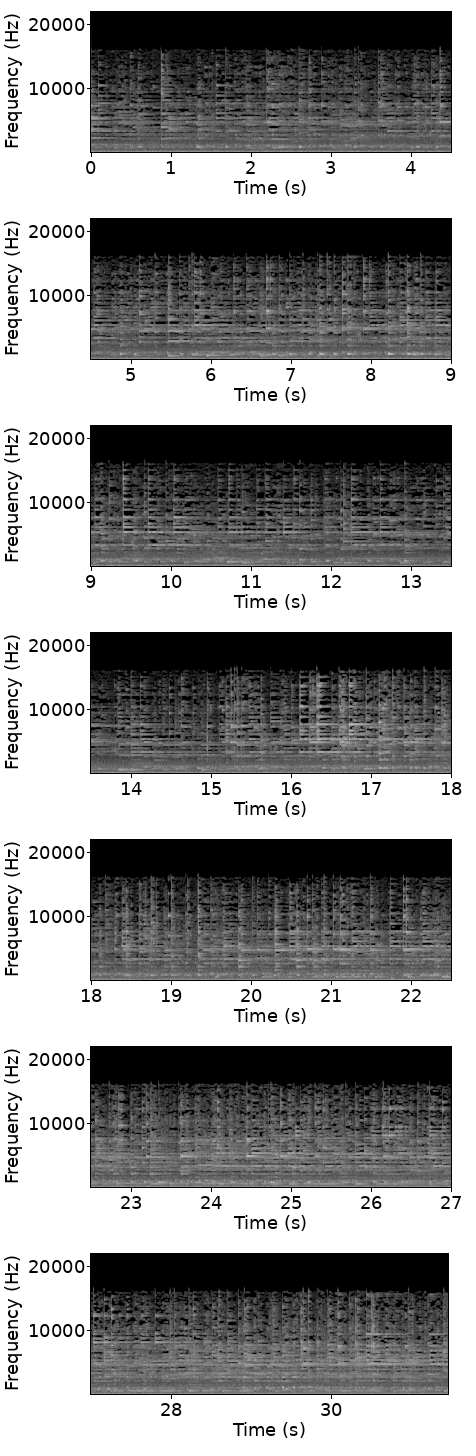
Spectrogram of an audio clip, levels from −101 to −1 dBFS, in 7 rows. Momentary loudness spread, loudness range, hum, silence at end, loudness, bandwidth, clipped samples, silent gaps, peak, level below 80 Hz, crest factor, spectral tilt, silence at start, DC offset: 9 LU; 7 LU; none; 0 s; -38 LUFS; 16.5 kHz; under 0.1%; none; -18 dBFS; -50 dBFS; 22 dB; -1.5 dB/octave; 0 s; under 0.1%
